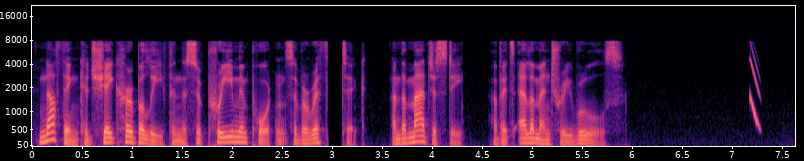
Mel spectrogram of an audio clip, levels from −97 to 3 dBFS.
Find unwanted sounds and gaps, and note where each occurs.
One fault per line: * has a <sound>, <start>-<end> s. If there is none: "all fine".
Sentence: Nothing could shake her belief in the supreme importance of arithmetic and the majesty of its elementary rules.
* has a dropout, 3.0-3.1 s
* has a chirp, 7.2-7.3 s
